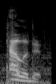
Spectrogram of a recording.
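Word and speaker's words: Elendil: There it is, Eladin.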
